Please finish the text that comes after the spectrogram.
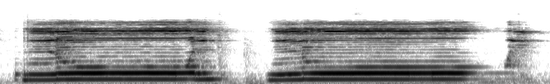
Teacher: لام میں کیا ہوتا ہے کہ آپ کی زبان تھوڑی سی ٹرن بھی ہوتی ہے اس طرح، لیکن نون میں اس کو ٹچ کرتی ہے، تھوڑا سا آپ کا جو فرنٹ کا ایریا ہے وہ کمپلیٹلی بلاک ہو جاتا ہے، ہوا وہاں سے نہیں نکلتی · حرف نون جو ہے وہ زبان کی نوک اس کے سامنے کے دانتوں کے مسوڑوں کو ٹچ کرنے سے ادا ہوتی ہے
